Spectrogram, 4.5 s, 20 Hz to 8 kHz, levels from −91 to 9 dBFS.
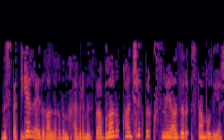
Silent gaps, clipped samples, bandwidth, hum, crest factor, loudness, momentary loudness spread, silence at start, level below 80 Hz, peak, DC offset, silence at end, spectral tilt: none; under 0.1%; 5.8 kHz; none; 18 dB; -25 LUFS; 7 LU; 0 s; -58 dBFS; -6 dBFS; under 0.1%; 0 s; -11 dB/octave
